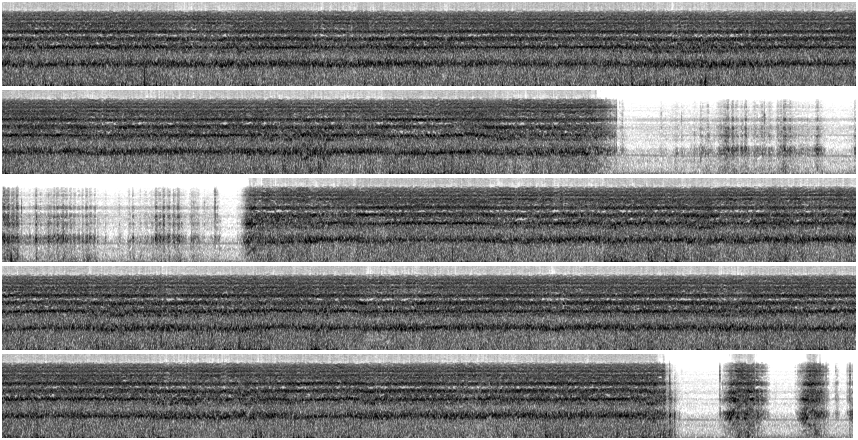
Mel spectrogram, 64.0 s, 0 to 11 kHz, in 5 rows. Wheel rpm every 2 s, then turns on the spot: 230, 230, 230, 230, 230, 220, 240, 230, 220, 220, 200, 20, 20, 20, 50, 210, 230, 220, 220, 230, 220, 230, 220, 230, 230, 230, 230, 220, 230, 230, 150, 40.
22-28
